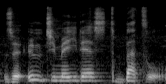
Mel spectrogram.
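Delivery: game title in a showy, drawn-out English accent; mock English accent. Shown as a demonstration. YouTuber announcing the game's name, in a showy English accent. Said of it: "Avec mon superbe accent anglais".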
